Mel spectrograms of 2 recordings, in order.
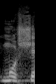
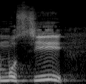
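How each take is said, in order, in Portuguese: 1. A consoante do meio é um som de 'sh'. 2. A consoante do meio é um som de 's'. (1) "Quando ia falar Moisés, ele, Moshe" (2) "ele falavam Mossi"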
